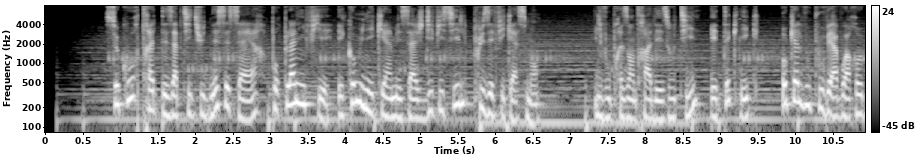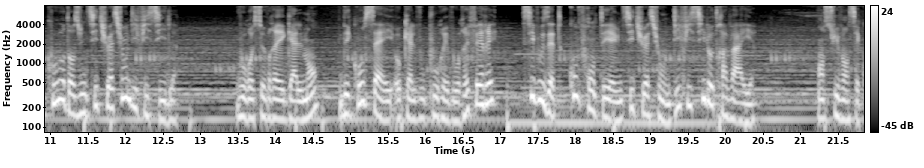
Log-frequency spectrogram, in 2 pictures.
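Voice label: French e-learning; GoLocalise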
